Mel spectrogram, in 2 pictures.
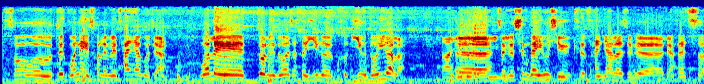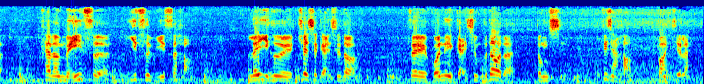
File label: chinese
